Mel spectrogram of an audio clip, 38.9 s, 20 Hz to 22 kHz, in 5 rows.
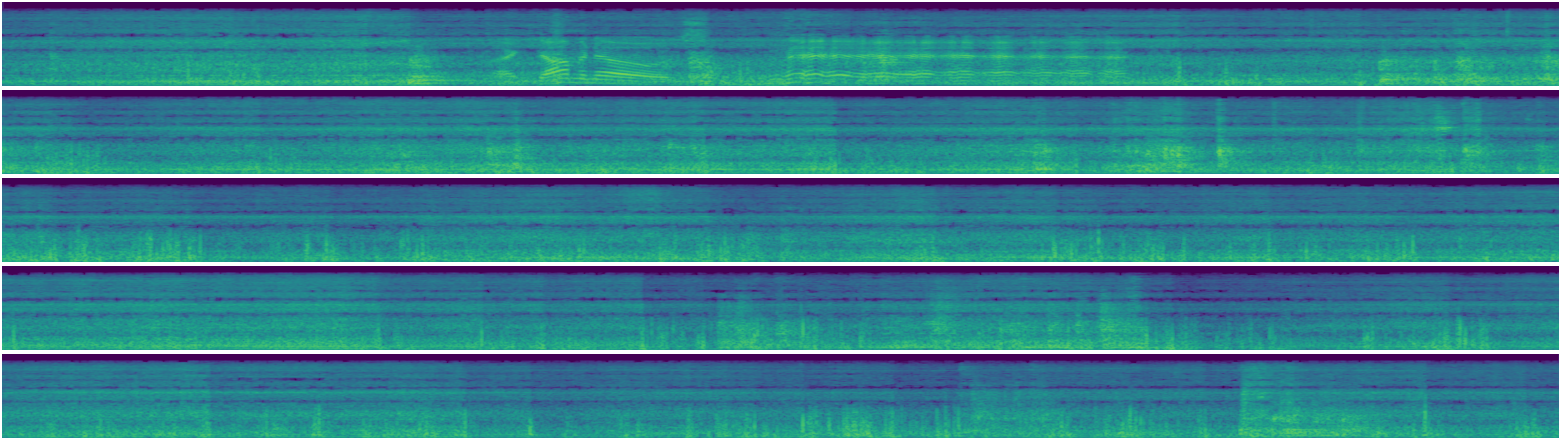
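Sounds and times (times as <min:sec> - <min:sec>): diesel engine running: 0:00.0 - 0:38.9
wind buffeting microphone: 0:28.8 - 0:37.3.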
